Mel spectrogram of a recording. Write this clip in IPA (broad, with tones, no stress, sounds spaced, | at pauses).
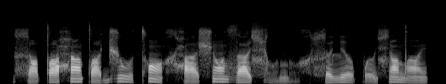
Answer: ɬ e˨ tˤ i˧ ħ ĩ˦ tˤ e˨ d͡ʒ u˦˨ tʰ ɔ̃˦˨ x ħ a˨ ʃ ɔ̃˦ z a˧ ɕ ɔ̤˦˨ n ɔ̤˨ x ɬ ə˧ lʲ ɤ˦˨ p ɤ˨ ɕ ĩ˦ dˤ ẽ˧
